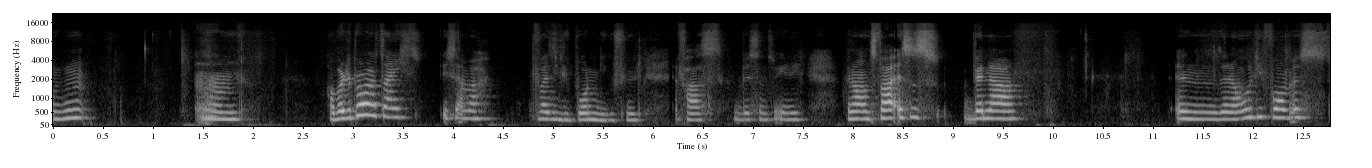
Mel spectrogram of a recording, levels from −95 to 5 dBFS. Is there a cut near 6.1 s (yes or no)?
yes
